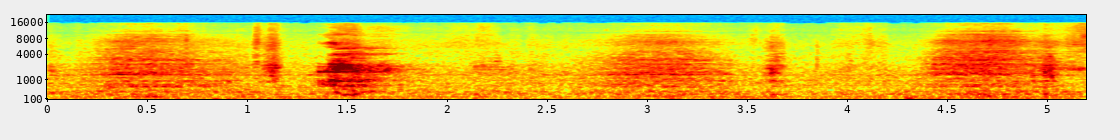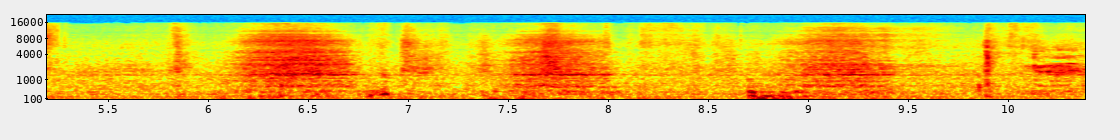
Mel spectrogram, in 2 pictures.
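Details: Drum brake on a car under rebuild with new brake lines, wheel turned by hand: a soft scraping rub swells and fades about every 1.5 s. The drum drags on the shoes with the adjuster backed fully out; the drums were later lathe-turned.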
